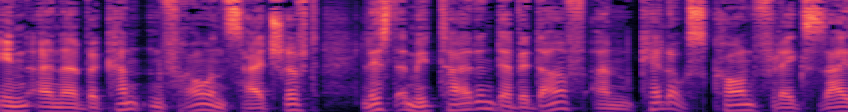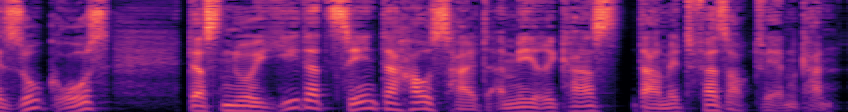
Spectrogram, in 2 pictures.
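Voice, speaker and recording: Man, scripted documentary narration, deep pitch, varied melody. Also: sing-song, measured pace, no echo, studio quality.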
